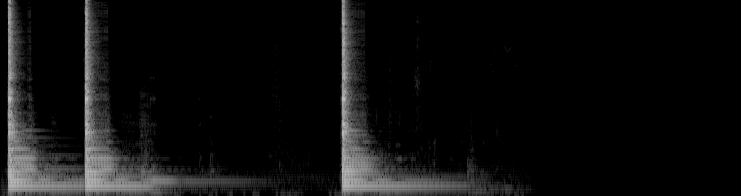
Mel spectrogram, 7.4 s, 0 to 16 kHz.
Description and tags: Concrete Cello 12 Hard pluck
The "Concrete Cello" pack is a collection of scraping, scratchy and droning improvisations on the cello focussing on the creation of sounds to be used as base materials for future compositions.
They were originally recorded in 2019 to be used in as sound design elements for the documentary "Hotel Regina" by director Matthias Berger for which I composed the music. Part of the impetus of this sampling session was to create cello sounds that would be remiscent of construction machines.
You can listen to the score here :
These are the close-micced mono raw studio recordings.
Neumann U87 into a WA273 and a RME Ufx
Recorded by Barbara Samla at Studio Aktis in France
design, sul, mono, string, film, sound, objet-sonore, imitation, ponticello, bow, scrape, concrete, quartet, Cello, object, raw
